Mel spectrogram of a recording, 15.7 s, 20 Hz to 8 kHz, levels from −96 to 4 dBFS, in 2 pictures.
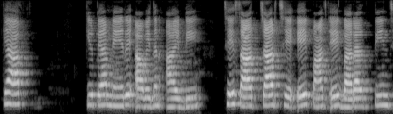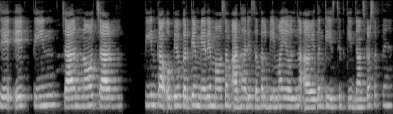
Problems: none marked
